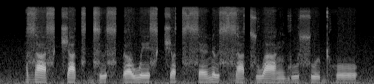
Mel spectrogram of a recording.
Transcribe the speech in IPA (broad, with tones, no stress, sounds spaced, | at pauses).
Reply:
z a˧˩˧ s t͡ʃ a˨˩ t͡s d͡z ɯ˩˧ s ɗ ʌ˩˧ w e˩˥ s t͡ʃ ʌ˩˧ t͡s s ɛ˩˥ ɳ ɯ˨˩ s z a˨˩ t͡s w a˧˩˧ ŋ ɡ u˩˧ s u˩˥ ɖʱ o˨˩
